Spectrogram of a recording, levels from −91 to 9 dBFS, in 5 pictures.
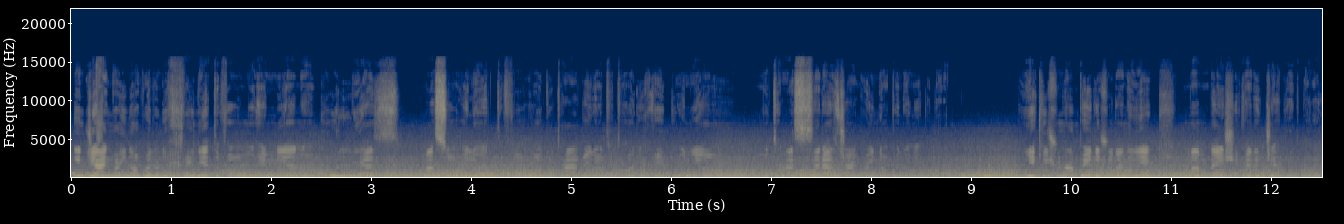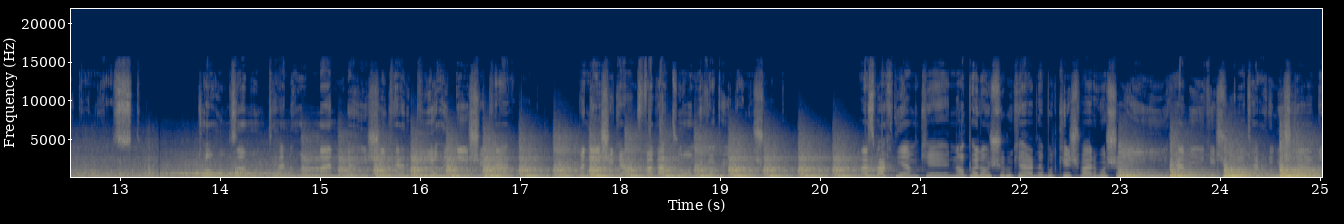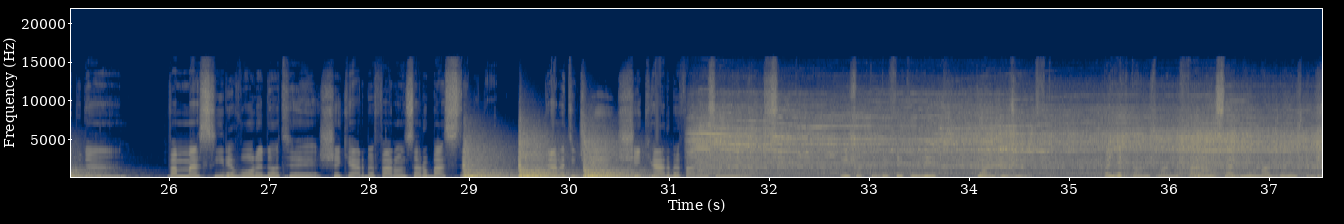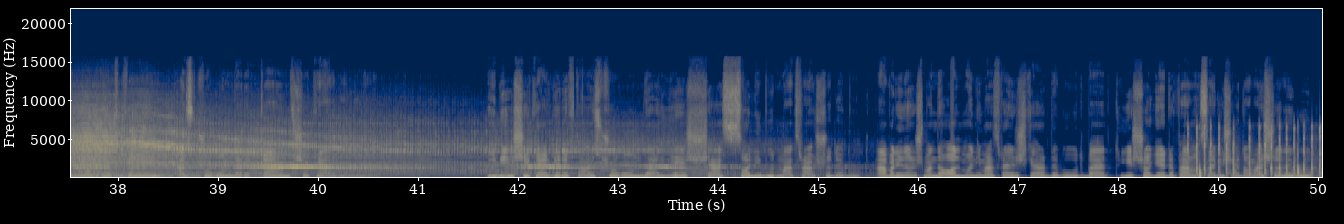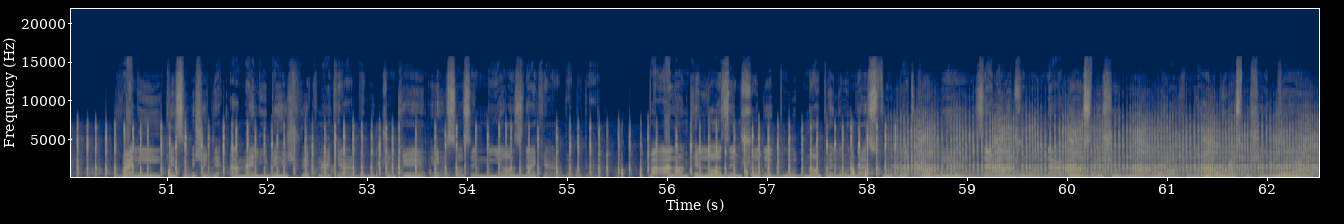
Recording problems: machinery noise; very loud; throughout; 5 dB above the speech

